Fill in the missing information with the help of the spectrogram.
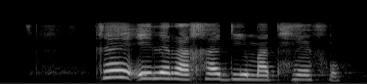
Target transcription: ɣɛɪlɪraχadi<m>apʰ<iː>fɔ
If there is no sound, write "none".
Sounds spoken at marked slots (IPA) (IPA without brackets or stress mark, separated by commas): m, ɛː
